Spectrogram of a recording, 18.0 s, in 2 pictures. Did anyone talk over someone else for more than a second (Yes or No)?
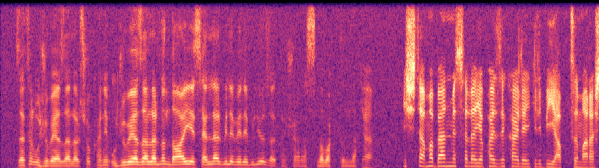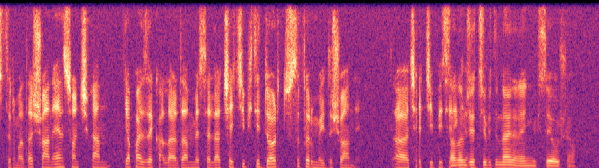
No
